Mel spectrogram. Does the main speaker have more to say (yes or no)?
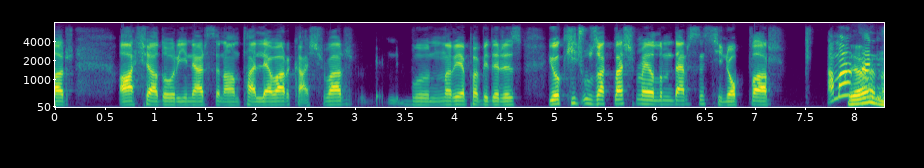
no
